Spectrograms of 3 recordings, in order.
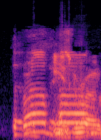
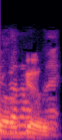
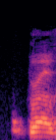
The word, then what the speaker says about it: Grogu: The little green, whatever they call him, Grubhub, Guru, whatever his name is. Grogu. I ain't trying to butcher the man's name. Grogu. Sorry. They're the same. Grogu, that's it.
